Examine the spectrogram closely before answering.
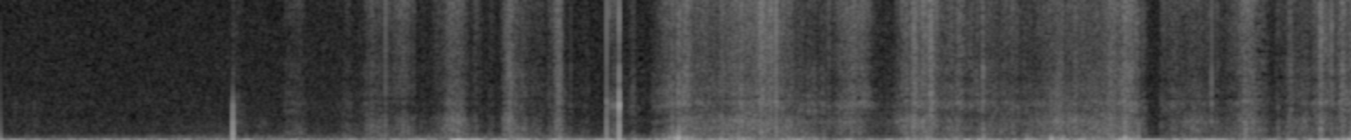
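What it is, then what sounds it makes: Plastic handheld recorder tapped and scratched by fingernails. A small Tascam handheld recorder with a hollow black plastic body and two metal mic capsules is tapped and scratched across its top and capsules by long purple nails on both hands. Quiet, dry clicks and soft scratching rustle over a low rumble, with a few sharper taps standing out.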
